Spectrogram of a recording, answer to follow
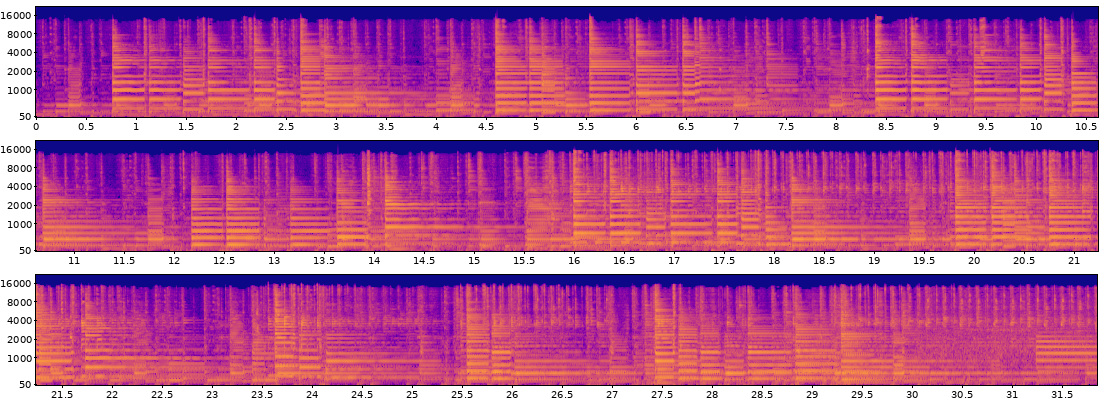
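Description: Background music led by an acoustic guitar, plucked and strummed in a steady run of notes.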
